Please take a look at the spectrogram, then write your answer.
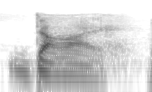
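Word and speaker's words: die (δεῖ): The word there in Greek, where we get the English word must, is actually pronounced die.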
